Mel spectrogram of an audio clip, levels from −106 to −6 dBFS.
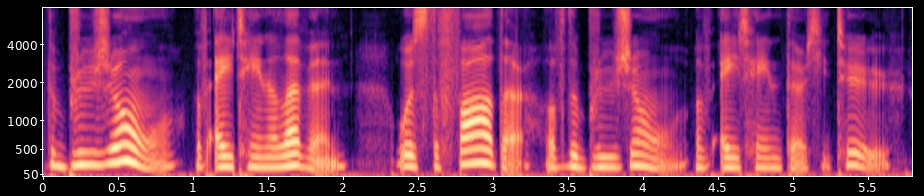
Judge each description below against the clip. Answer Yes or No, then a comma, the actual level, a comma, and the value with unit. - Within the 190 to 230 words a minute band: No, average, 155 wpm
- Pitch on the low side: No, high, 195 Hz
